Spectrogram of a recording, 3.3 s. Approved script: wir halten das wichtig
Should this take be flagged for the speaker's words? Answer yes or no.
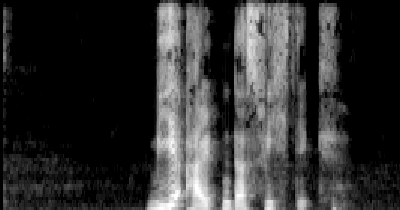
no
